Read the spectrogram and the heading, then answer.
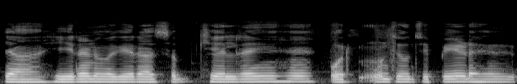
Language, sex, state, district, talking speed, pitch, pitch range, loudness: Hindi, male, Rajasthan, Churu, 140 wpm, 125 Hz, 120-125 Hz, -16 LUFS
